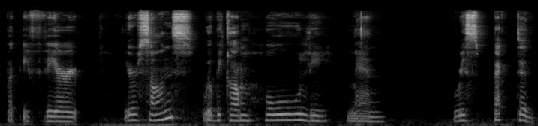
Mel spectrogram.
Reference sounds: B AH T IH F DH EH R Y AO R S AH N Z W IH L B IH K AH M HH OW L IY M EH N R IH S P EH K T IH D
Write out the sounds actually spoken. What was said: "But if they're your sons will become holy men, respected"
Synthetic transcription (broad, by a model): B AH T IH F DH EH R Y AO R S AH N S W IH L B IH K AH M HH OW L IY M EH N R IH S P EH K T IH D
